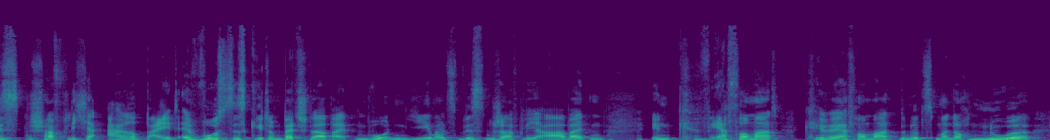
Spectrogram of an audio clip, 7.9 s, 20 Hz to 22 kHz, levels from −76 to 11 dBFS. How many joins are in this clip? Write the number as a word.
two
